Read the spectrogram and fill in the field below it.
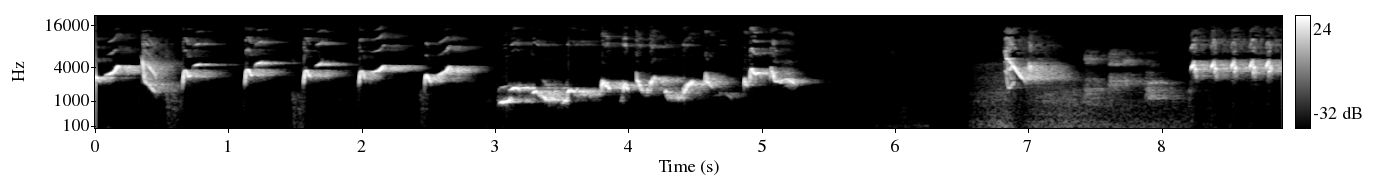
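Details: Captive White-rumped shama, Medan type, in full varied song: a series of sharp high whistled notes, then a lower rapid warbling run, a pause, and a harsh noisy burst followed by more high whistles.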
